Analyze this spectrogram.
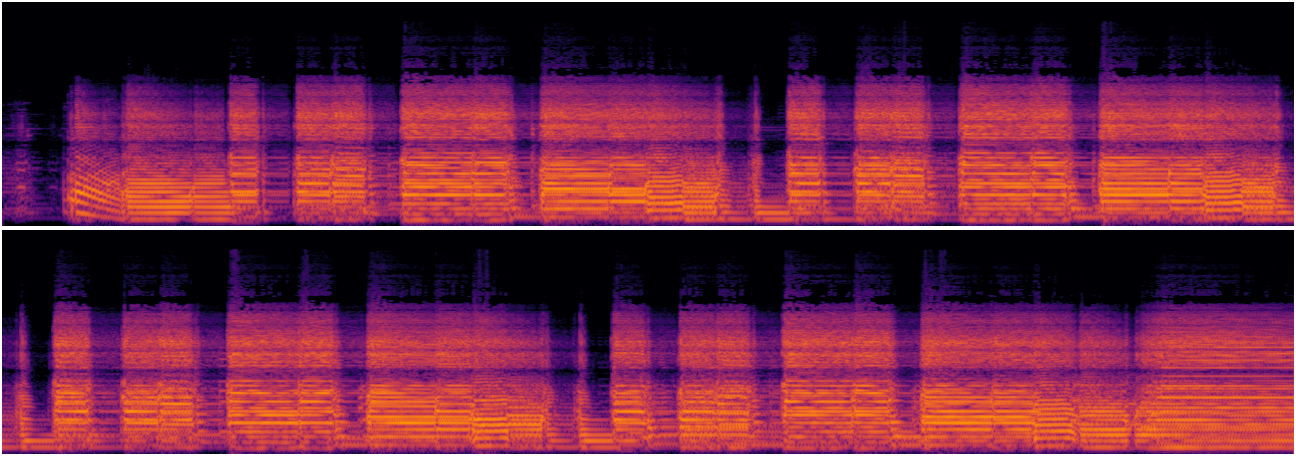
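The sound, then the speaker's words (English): Distorted lead tone from an effects pedal at its favourite settings: loud, gritty, harmonically dense notes played in quick, choppy bursts with short gaps between them throughout. “And now, as always, we'll start with my favourite settings on the pedal.”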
